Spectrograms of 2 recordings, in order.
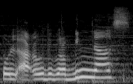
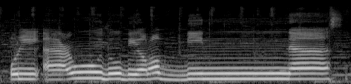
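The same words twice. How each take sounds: First: The doubled n is cut short without holding. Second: The doubled n is held for two beats. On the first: The speaker calls it wrong. "nggak boleh" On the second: The speaker calls it right. "harus ada kita kasih waktu yang khusus bagi huruf nun yang bertasydid"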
